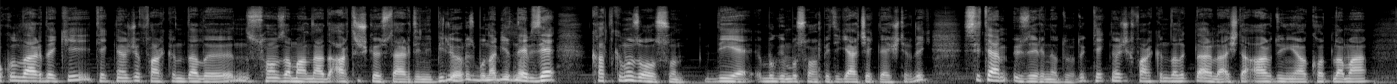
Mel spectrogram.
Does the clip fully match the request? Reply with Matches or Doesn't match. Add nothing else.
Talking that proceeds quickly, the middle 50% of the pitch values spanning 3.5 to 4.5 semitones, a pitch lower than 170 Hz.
Doesn't match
